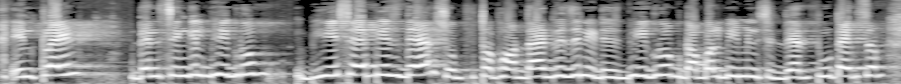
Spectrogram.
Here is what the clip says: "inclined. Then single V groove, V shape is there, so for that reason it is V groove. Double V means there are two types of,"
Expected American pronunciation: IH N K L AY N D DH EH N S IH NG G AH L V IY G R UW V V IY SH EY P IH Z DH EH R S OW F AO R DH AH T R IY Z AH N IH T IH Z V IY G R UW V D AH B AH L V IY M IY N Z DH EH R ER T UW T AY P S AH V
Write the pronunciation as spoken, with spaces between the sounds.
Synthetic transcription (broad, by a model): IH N K L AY N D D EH N S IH NG G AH L B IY G R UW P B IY S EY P IH Z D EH R S OW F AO R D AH T R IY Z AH N IH T IH Z B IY G R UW P D AH B AH L B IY M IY N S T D ER T UW T AY P S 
